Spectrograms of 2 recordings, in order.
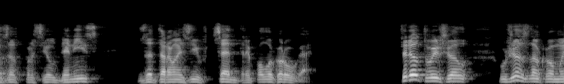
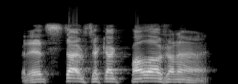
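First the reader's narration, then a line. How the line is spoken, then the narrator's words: Barking sharply. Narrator (Russian): рявкнул стажер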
